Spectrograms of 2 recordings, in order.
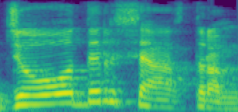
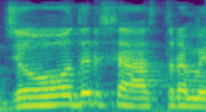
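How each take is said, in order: The two takes are said the same way.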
